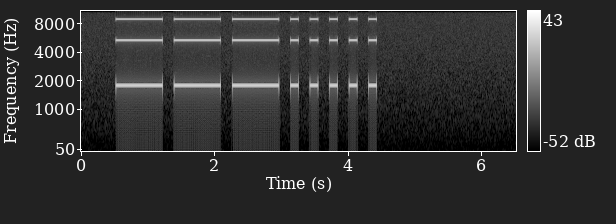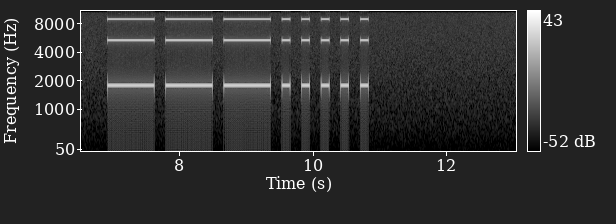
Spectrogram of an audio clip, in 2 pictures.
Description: Beep code, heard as beeps from a small speaker, played twice, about 1800 Hz. 3 long, 5 short.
